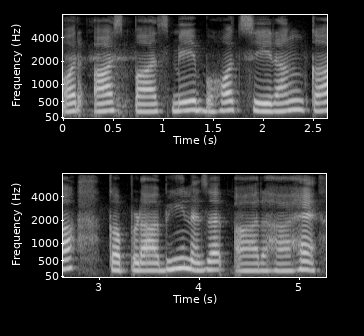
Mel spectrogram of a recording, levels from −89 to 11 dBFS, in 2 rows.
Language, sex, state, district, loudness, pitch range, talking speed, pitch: Hindi, female, Jharkhand, Palamu, -16 LUFS, 220-250 Hz, 160 wpm, 230 Hz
